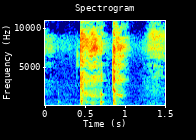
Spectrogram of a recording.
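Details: Adult feeling unwell and feverish with a cough and cold during a change of weather, resting lying down after taking medicine: two short, harsh cough bursts close together in a quiet room.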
